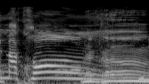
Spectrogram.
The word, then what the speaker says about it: Macron: Emmanuel Macron.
